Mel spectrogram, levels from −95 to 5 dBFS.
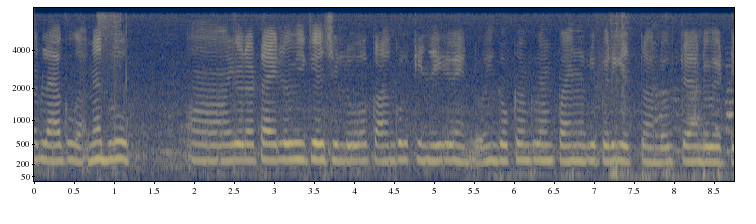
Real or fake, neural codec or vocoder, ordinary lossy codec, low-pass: fake; vocoder, 44.1 kHz, 80 mel bands, Vocos; none; 7.2 kHz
